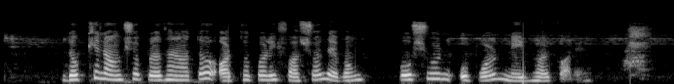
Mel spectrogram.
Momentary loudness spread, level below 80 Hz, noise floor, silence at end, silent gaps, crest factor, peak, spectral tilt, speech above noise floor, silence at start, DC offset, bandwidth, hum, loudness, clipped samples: 13 LU; -56 dBFS; -51 dBFS; 0.3 s; none; 16 dB; -2 dBFS; -5.5 dB/octave; 33 dB; 0.65 s; under 0.1%; 8 kHz; none; -18 LUFS; under 0.1%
